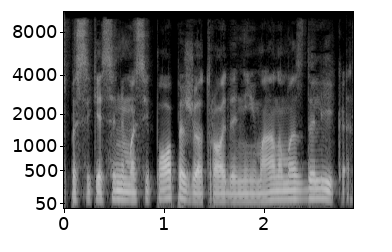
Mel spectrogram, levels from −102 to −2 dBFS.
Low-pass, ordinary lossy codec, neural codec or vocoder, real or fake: 9.9 kHz; AAC, 48 kbps; autoencoder, 48 kHz, 128 numbers a frame, DAC-VAE, trained on Japanese speech; fake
